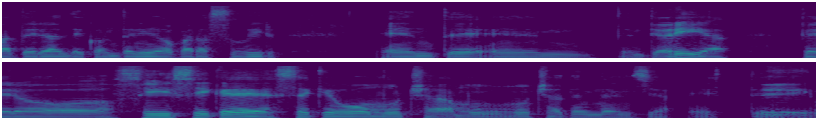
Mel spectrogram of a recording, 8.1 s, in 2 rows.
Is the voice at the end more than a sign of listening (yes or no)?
yes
